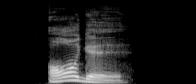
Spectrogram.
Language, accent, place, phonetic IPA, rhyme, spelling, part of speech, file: German, Germany, Berlin, [ˈɔʁɡl̩], -ɔʁɡl̩, orgel, verb, De-orgel.ogg
- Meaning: inflection of orgeln: 1. first-person singular present 2. singular imperative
